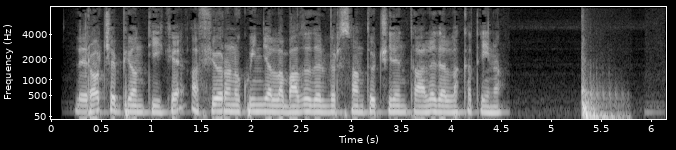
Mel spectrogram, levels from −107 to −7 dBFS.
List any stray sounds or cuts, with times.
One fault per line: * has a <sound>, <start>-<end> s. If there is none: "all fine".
* has a thud, 5.3-5.8 s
